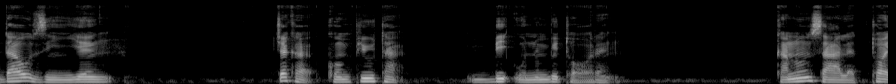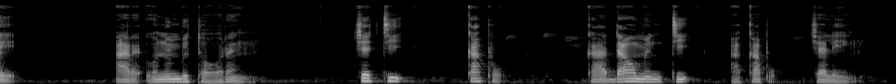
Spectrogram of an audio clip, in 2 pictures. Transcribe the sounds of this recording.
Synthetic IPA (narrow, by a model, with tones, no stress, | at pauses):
da˦wʊ˦zi˨nje˦ŋ | t͡ʃɛ˦ka̰˨kʰɔ˨mpu˦ta˨ | bi˦ʔo˨nũ˦mbi˦tʰɔ̰ː˨ɾɪ˦ŋ | ka˨nʊ̃˦n˦saː˨lɪ˨tɔ˦ɪ˨ | a˨ɾɪ̰˨ʔʊ˨nũ˦m˦bi˦tʰɔː˨ɾɪ˦ŋ | t͡ʃɛ˦ti˦ | ka˦pʰʊ˨ | ka˨da˦wʊ˦mɪ̃˦nti˦ | a˨ka˦pʊ̰˨ | t͡ʃɛ˦lɪ˦˨ŋ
